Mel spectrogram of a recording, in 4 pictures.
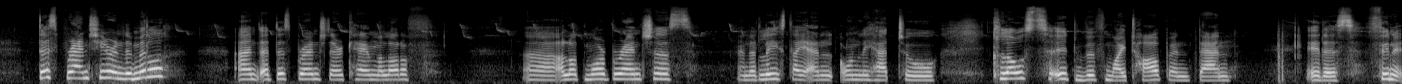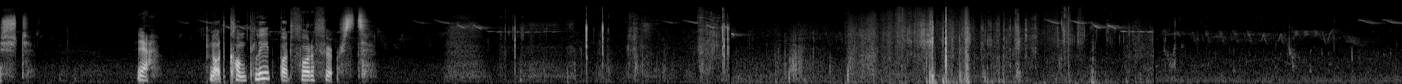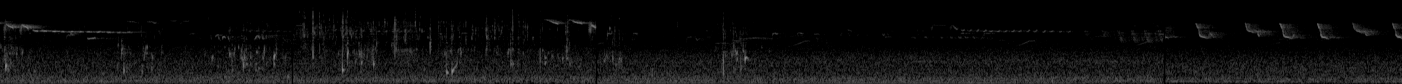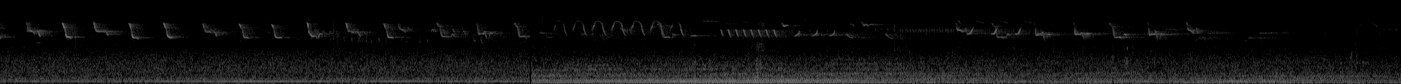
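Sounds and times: birds calling: 0:01.0 - 0:08.4, 0:12.4 - 0:56.0
water splashes and drips: 0:29.2 - 0:34.3, 0:35.2 - 0:35.6.

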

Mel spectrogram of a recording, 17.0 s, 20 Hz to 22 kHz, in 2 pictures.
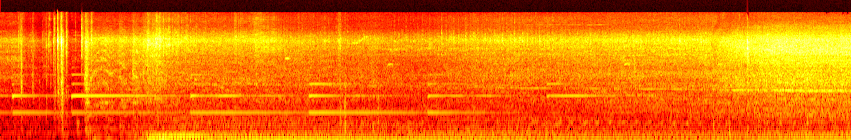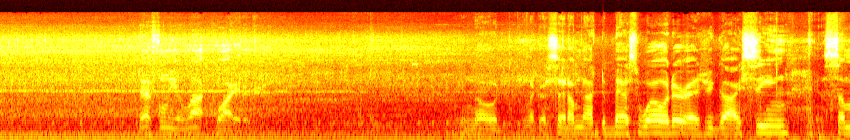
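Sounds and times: car warning chime dinging: 0:00.0 - 0:07.4
truck engine starting and idling: 0:00.0 - 0:17.0.

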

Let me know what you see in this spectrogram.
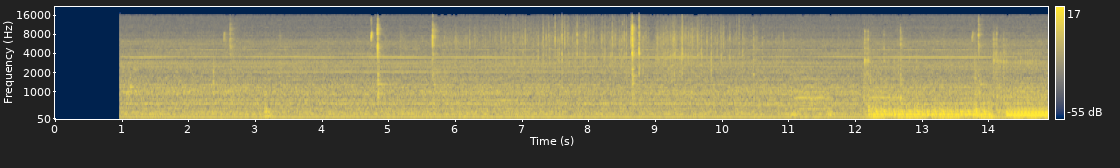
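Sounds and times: low electrical hum: 0:01.0 - 0:14.0
faint high whine: 0:03.5 - 0:13.6
sharp clicks and crackles: 0:05.6 - 0:10.7.

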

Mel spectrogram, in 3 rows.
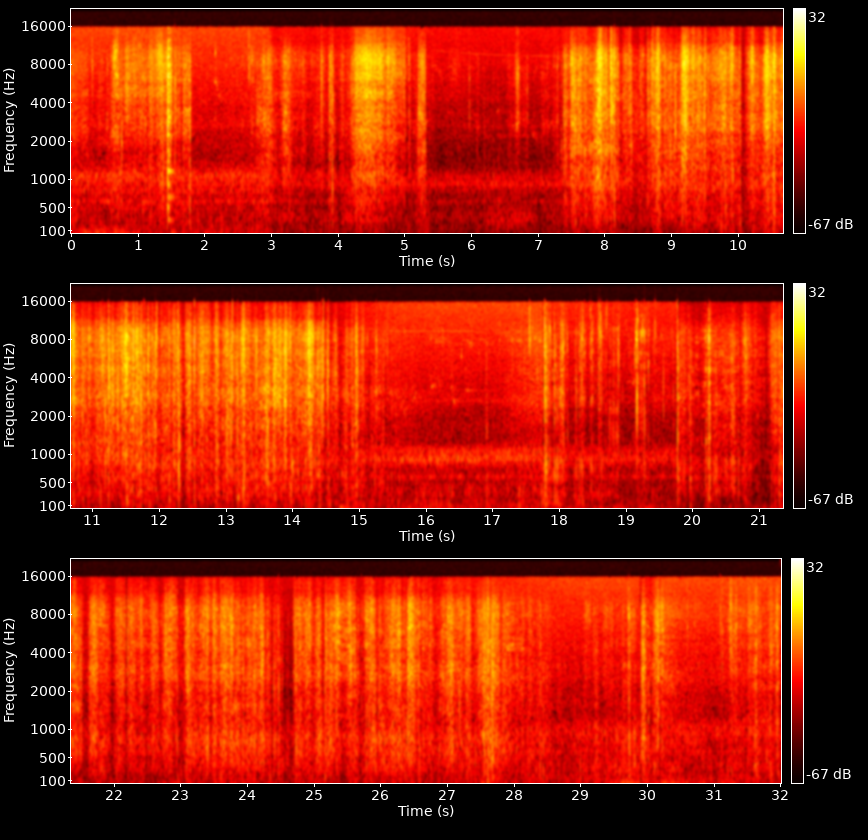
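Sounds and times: bag lining crinkling: 0:06.6 - 0:15.7, 0:17.4 - 0:32.0.

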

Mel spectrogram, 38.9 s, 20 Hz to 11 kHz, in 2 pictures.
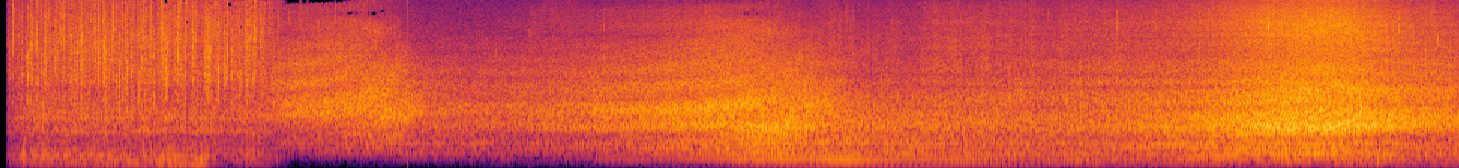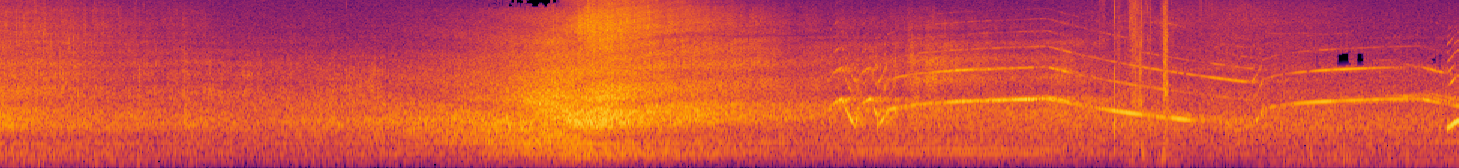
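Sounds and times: truck engine: 0:00.1 - 0:04.8, 0:06.0 - 0:25.4, 0:26.0 - 0:38.9
electronic siren: 0:30.5 - 0:38.9
siren rising wail: 0:30.5 - 0:38.9.

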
